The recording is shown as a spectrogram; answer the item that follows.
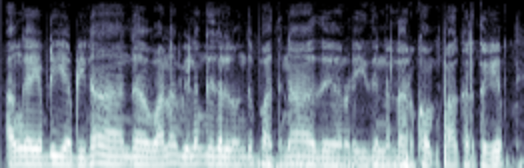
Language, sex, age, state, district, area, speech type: Tamil, male, 30-45, Tamil Nadu, Salem, rural, spontaneous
